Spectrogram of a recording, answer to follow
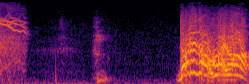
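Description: Cartoon steam-train hiss with high whistling glides that cuts off about a quarter second in. After a quiet stretch with a couple of faint knocks, a woman shouts "Who are you?!" near the end.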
